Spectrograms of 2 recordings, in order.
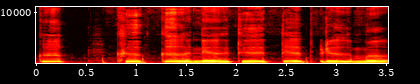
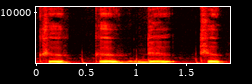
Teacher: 느, 드 할 때 결국은 우리는 느, 드 하면서 으라고 하는 모음의 도움을 받았어요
